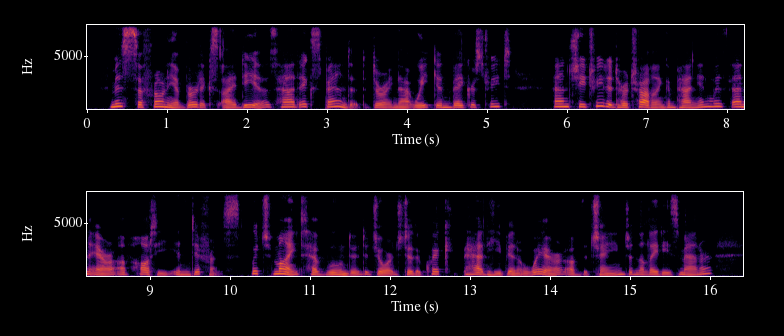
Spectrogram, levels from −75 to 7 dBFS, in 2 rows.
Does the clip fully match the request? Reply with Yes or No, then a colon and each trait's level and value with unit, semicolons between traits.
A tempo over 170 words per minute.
No: average, 155 wpm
